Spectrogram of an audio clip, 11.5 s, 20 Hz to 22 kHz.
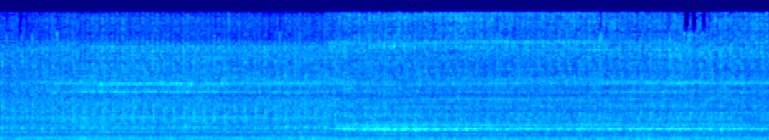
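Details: Honda CR-V (RD1) after replacing a burst small upper HVAC heater hose and refilling with water: quiet, steady idle with low hum, no knocks, squeals or stumbles; owner checking for head-gasket trouble.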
